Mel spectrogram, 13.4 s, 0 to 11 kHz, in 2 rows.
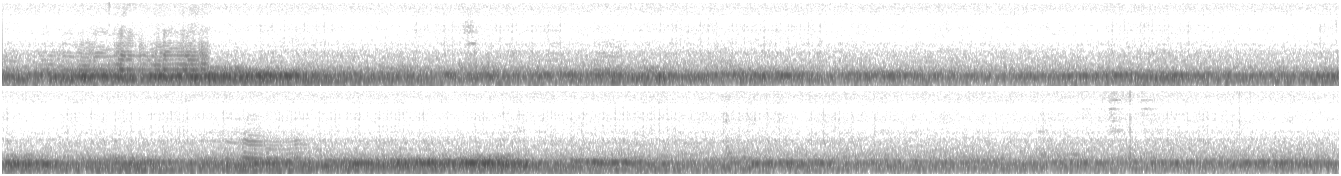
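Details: European hornets with ants at a feeding place in Dohr, Eifel, on 28 July 2022; a faint, steady low hum of wingbeats that swells and fades, with a brief stronger buzz near the start.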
